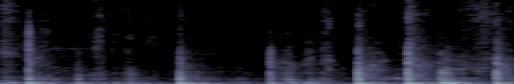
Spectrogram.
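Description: Chalk or a marker moves across a board as a definition is written out, giving a series of short scratchy strokes and taps in an irregular rhythm, close and fairly quiet.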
